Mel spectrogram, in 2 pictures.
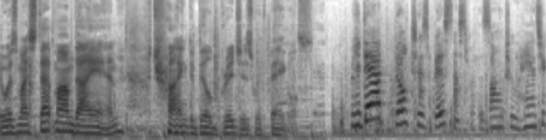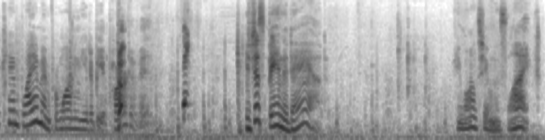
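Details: Adult speakers in a film scene; ordinary speech.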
